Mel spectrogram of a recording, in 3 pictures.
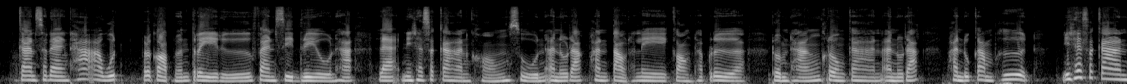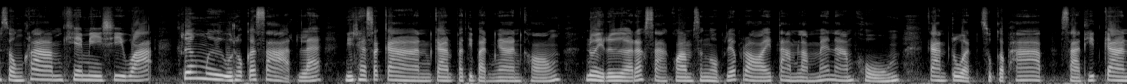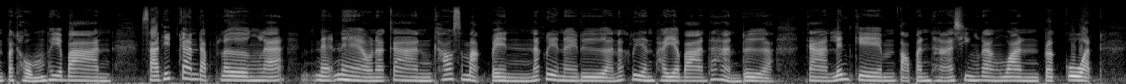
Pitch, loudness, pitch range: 185 Hz, -21 LUFS, 170-200 Hz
